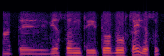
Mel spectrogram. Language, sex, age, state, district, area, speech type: Gujarati, male, 30-45, Gujarat, Morbi, rural, conversation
